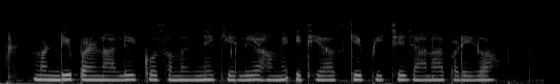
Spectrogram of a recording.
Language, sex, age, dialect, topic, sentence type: Hindi, female, 18-24, Garhwali, agriculture, statement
